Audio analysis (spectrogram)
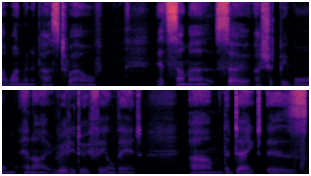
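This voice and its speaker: A quiet, soft-spoken man muttering to himself at home, grumbling mildly and trailing into whispers. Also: medium pitch, gravelly, breathy edge, no room sound. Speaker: language video maker. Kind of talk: casual talking to himself while working. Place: home at night. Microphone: phone.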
